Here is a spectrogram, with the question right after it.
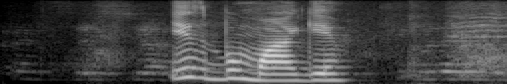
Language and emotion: Russian, neutral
